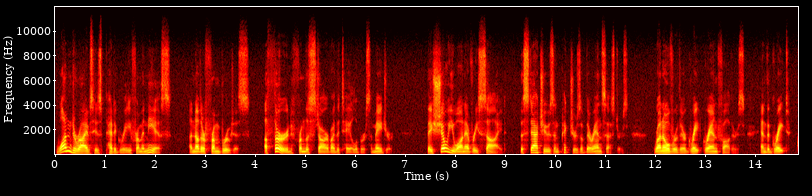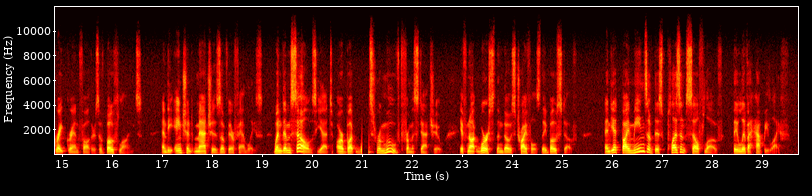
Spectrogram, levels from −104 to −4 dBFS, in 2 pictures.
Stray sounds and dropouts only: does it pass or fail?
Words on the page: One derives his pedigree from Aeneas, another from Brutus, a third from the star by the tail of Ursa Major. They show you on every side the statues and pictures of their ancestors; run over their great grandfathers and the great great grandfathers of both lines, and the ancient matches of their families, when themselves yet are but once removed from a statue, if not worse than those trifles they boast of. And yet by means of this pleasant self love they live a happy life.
fail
